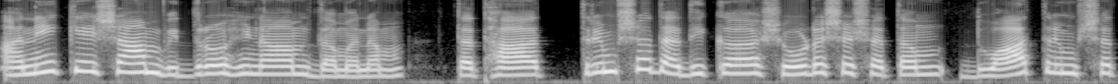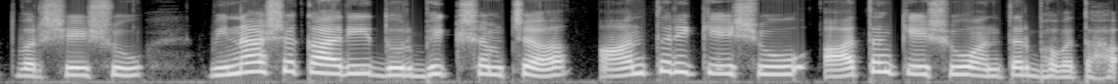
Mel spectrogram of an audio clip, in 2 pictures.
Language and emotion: Sanskrit, neutral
